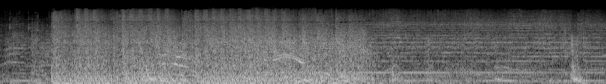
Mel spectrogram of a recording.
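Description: Gunfire from pistols and rifles as a crew member aboard a ship fires upwards, a dense, loud run of overlapping shots for about three seconds that then drops to a quieter, rumbling tail.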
